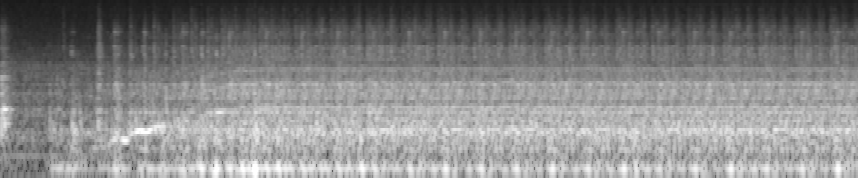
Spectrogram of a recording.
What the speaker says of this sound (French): On vient finir de coudre notre gousset.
